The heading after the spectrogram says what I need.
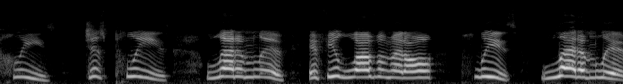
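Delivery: acted, earnest, begging pleading tone. Retelling an episode, father begging grandmother on phone: imitating a pleading father. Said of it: "pleading, like".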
